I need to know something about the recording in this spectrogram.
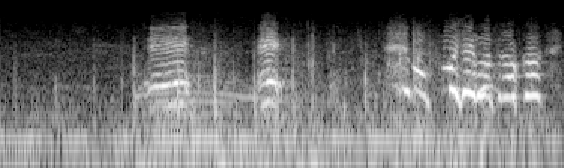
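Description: A woman calls out loudly.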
